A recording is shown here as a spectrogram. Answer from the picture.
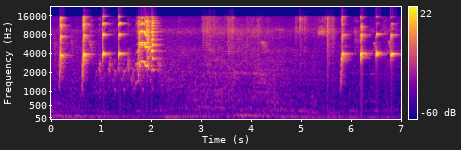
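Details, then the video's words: Oriental magpie-robin singing loudly, a rich varied song meant to provoke rivals into singing and fanning their tails; short bright whistled notes at the start and again near the end, separated by a quiet gap. "Kacer ngeplay full materi mewah suara keras bikin lawan ikut gacor dan buka ekor"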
